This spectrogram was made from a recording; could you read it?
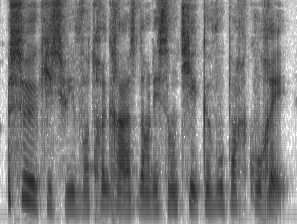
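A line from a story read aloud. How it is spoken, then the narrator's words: Low voice. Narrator (French): dit Waldemar, lui parlant à voix basse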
